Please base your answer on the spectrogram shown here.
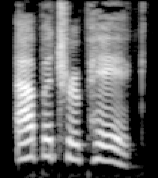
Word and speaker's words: apotropaic: he's not very smart uh here we go apotropaic that's right apotropaic another or other apotropaic which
